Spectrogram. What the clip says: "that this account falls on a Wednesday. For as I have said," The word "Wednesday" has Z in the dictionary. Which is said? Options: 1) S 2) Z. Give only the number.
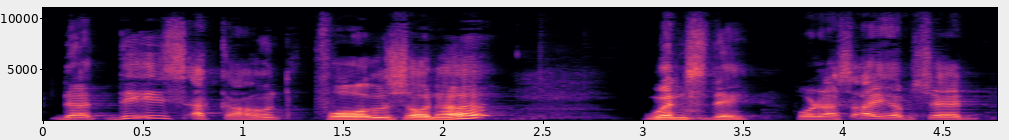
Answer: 1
